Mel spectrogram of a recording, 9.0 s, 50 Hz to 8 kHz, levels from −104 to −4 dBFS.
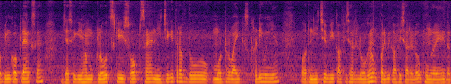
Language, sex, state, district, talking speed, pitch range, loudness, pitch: Hindi, male, Uttar Pradesh, Gorakhpur, 240 wpm, 110-120 Hz, -29 LUFS, 115 Hz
